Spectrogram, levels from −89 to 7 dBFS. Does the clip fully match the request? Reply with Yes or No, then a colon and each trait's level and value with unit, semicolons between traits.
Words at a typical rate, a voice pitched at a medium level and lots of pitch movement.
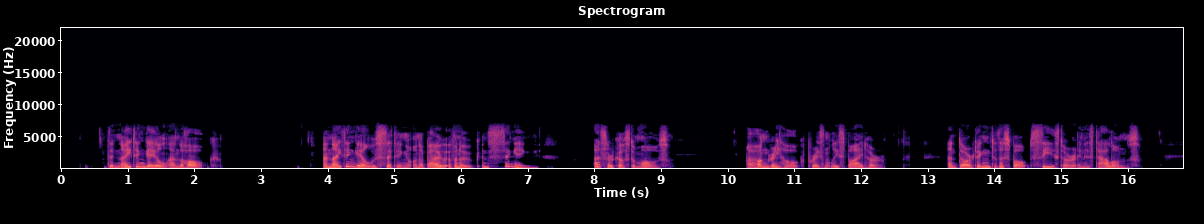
No: slow, 130 wpm; medium, 170 Hz; wide, 6.6 semitones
